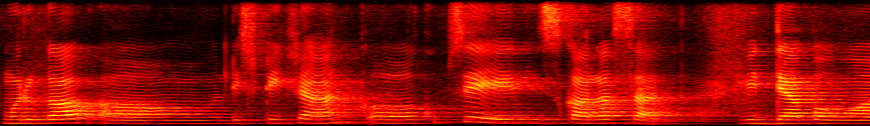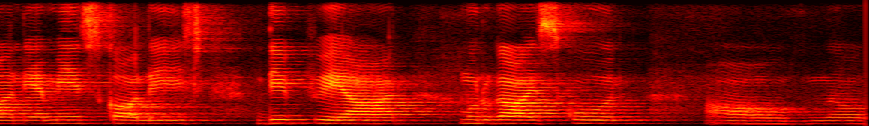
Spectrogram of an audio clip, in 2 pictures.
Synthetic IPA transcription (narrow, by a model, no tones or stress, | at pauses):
muɾɡa | ɖisʈɾikʂənkʰuːpt͡seskalasat̪ | ʋid̪japəʋanemeskɔled͡ʑ | d̪ipʋeaɾmuɾɡaɦjskuːl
